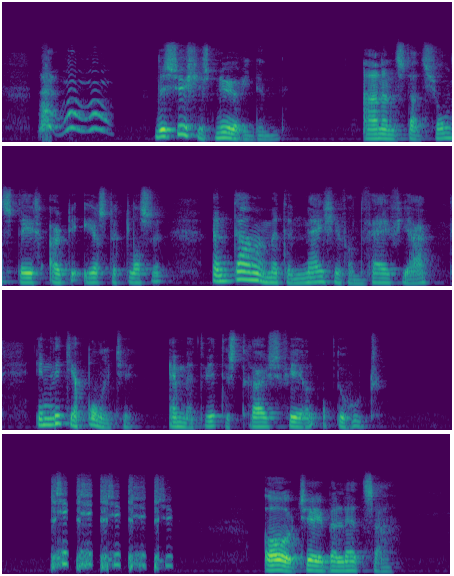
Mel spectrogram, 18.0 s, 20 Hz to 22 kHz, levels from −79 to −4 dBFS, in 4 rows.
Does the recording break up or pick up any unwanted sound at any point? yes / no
yes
